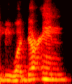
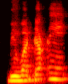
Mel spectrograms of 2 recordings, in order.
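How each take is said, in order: First: The word ends with an added n sound. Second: The word ends on a vowel, without n. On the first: The speaker calls it right. "tapi biwadain karena tidak ada di awal huruf alif lam" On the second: The speaker calls it wrong. "bukan biwadai"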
